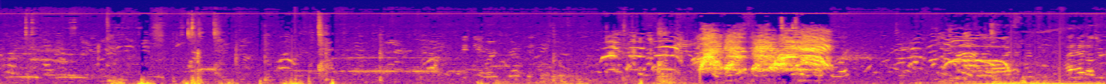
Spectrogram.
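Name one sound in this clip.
Young players shout to each other across an open field outdoors.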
